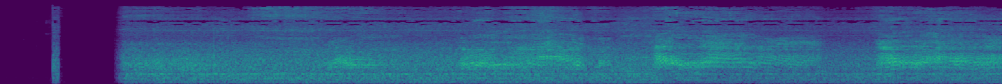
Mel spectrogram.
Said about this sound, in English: This is on an airplane. This is call him a middle-aged white gentleman who is upset about the mask mandate, and he's now like rubbing the mask on his face and growling.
